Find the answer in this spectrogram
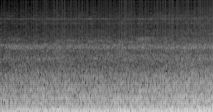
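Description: Steady low-pitched rumble with no speech over it.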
